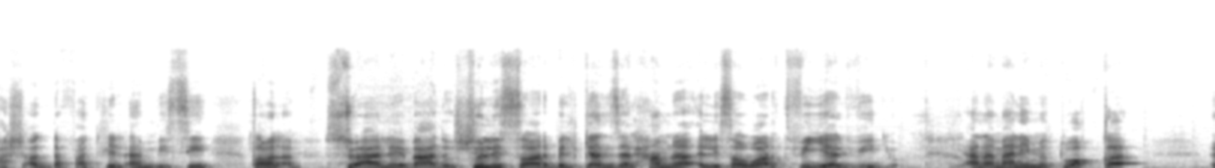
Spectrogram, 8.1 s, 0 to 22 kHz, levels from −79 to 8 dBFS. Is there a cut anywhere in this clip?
yes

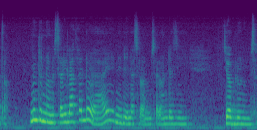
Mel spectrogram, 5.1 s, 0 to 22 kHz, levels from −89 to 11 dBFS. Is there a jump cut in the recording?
no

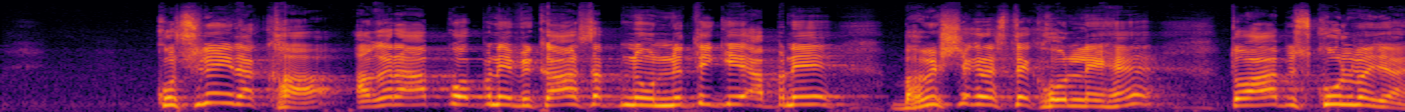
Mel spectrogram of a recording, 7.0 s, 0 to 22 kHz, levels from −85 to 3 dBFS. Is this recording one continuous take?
yes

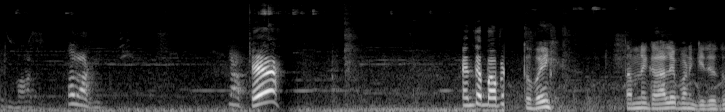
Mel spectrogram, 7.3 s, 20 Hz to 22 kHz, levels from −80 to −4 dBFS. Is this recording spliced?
yes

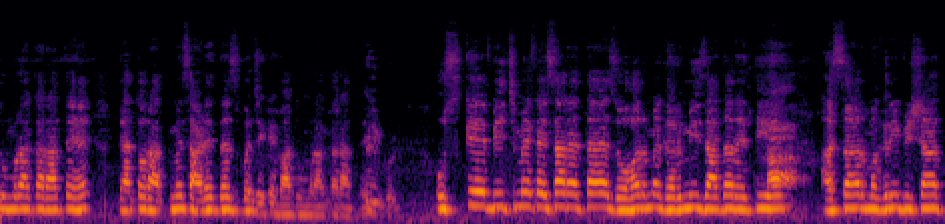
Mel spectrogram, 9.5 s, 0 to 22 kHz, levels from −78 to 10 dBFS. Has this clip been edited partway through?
no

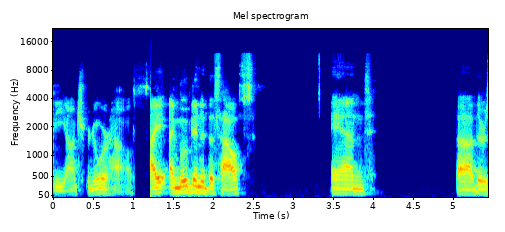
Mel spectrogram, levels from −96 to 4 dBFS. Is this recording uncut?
no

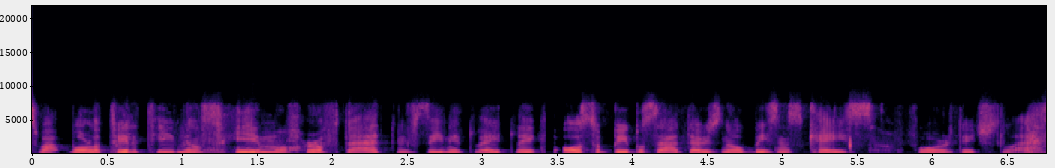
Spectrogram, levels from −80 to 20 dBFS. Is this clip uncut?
no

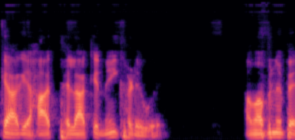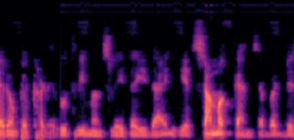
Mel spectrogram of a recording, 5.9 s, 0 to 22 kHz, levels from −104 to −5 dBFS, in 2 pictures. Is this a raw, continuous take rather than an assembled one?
no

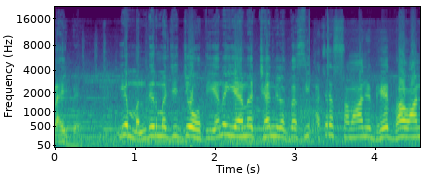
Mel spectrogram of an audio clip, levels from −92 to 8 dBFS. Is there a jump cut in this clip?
yes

